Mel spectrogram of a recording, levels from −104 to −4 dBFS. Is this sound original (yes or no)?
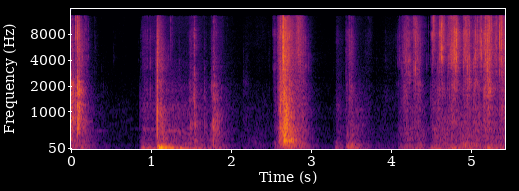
yes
